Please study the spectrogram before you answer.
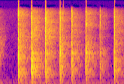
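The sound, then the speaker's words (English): A short round of applause for Boss Fight Studio: about eight sharp, crisp hand claps in a steady, even rhythm, each one loud and clear, with no voices. “So a round of applause for Boss Fight Studio.”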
